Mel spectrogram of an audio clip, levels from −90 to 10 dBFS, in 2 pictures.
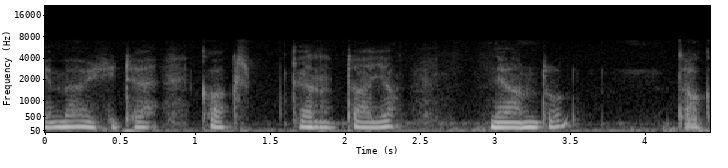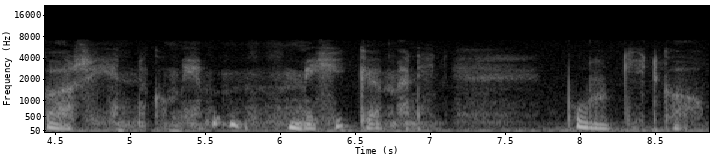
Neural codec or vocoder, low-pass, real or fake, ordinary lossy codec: none; 7.2 kHz; real; none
